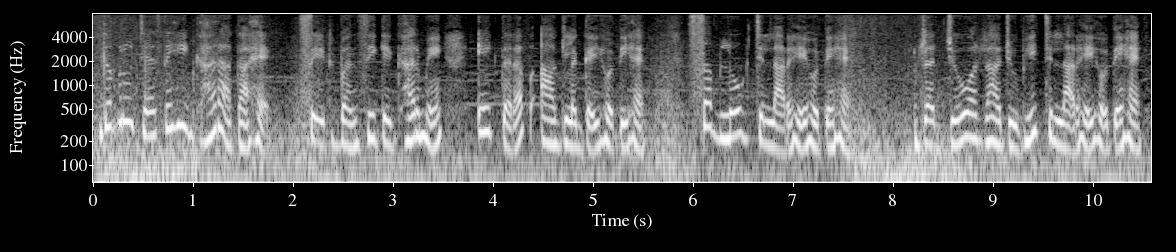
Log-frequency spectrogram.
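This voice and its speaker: A woman's voice: mid-range voice, lively intonation, measured pace. A woman narrating a scripted children's story as the storyteller. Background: background music.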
